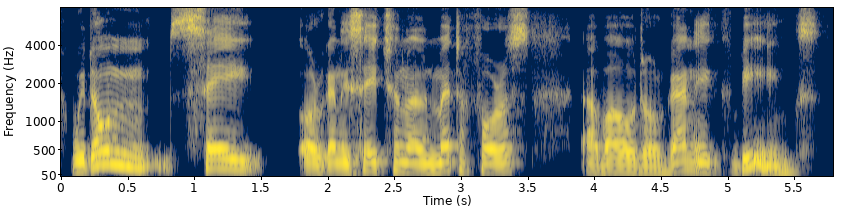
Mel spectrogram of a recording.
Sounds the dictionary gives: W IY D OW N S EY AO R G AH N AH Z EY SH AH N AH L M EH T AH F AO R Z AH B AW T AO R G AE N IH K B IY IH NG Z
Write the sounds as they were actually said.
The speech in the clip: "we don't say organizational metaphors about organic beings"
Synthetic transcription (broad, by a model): W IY D OW N S EY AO R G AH N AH S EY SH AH N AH L M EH T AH F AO R S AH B AW T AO R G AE N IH K B IY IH NG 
